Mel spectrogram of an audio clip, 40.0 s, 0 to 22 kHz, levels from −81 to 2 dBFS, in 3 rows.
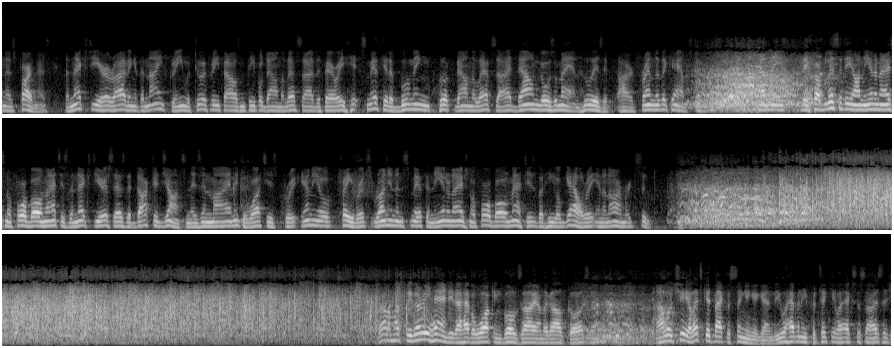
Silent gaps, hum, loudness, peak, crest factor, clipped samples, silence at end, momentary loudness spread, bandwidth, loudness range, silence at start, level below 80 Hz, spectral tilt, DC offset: none; none; -21 LUFS; -4 dBFS; 18 dB; under 0.1%; 0 s; 10 LU; 7 kHz; 8 LU; 0 s; -58 dBFS; -8.5 dB/octave; under 0.1%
